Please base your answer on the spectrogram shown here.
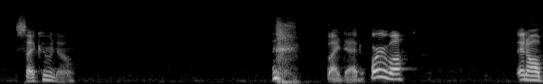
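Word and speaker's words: Sykuno: Um, you can call me Syuno, which is S Y K U N O, which is how you spell it. Or you can just address me by. You know, like the thing that's in the air that you look up at 24/7. Please don't add an E at the end of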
